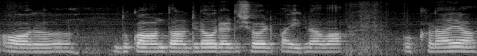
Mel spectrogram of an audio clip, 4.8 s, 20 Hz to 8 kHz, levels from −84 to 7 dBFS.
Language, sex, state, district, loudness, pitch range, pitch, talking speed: Punjabi, female, Punjab, Kapurthala, -17 LUFS, 175-185 Hz, 180 Hz, 140 wpm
